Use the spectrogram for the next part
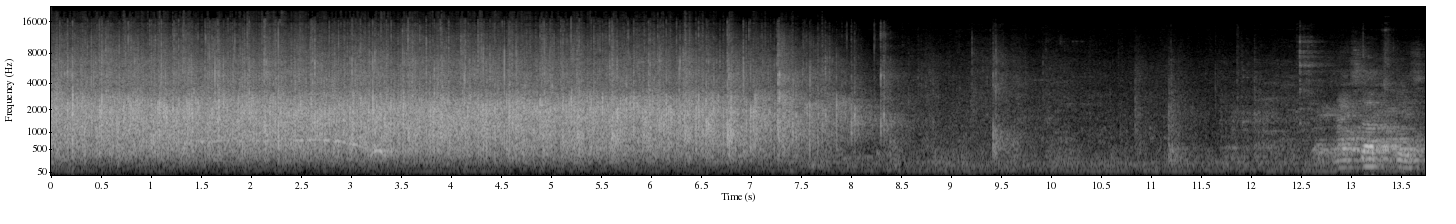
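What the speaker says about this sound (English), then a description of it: "One more round of applause for these guys." A school band's spring concert audience claps loudly and steadily in a hall for several seconds, then the applause thins out and fades, leaving scattered noises before a voice begins speaking.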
